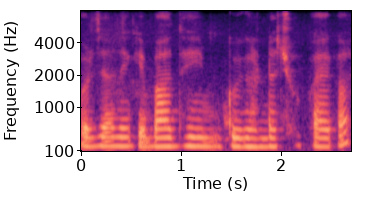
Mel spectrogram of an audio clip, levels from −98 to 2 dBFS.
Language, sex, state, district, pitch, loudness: Hindi, female, Bihar, Vaishali, 180 Hz, -19 LUFS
